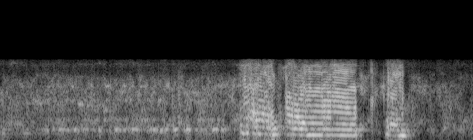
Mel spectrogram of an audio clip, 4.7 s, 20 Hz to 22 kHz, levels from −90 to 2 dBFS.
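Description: From the start, the speech carries tandem speech coding: it sounds rougher, more muffled and more warbly than a single low-rate coder would leave it, which points to about three speech codecs in sequence, each re-encoding the previous one's degraded output, with nothing above 3.5 kHz.

From 2.40 to 4.03 s, integer overflow adds violent, sharp cracks on the louder syllables. With the signal driven about 12 dB past full scale, peaks wrap to the opposite sign instead of being limited, so each overshoot jumps across the whole range.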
